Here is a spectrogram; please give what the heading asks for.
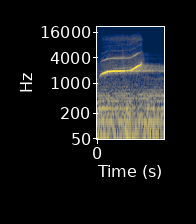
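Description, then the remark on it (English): A single sustained whistle from a person, rising slowly in pitch and ending with an upward sweep before cutting off, clear against a low background hum; the whistle is a signal calling a group to deliver a bomb. “I whistle for a group of Aswang to deliver one of the bombs to me.”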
